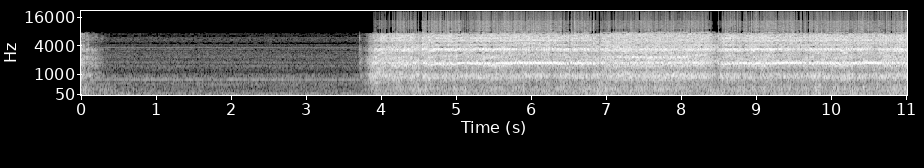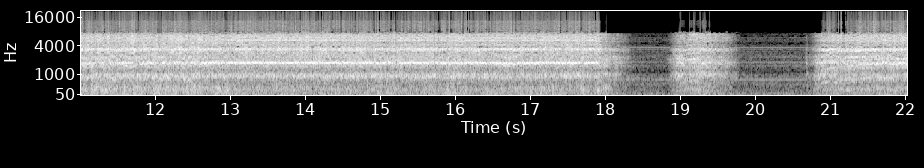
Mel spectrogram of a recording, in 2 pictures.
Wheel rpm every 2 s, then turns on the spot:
0, 10, 190, 220, 220, 220, 220, 230, 220, 60, 110.
none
